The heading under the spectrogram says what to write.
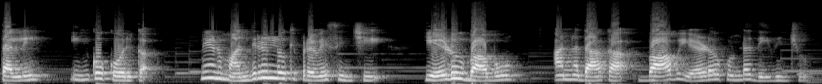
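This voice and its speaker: A woman's voice: mid-range voice, unhurried, faint music behind, close to an everyday voice. A woman voicing a clever young palace maid who pleads and wails dramatically in a storybook. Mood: pleading. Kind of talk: storybook character voice.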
